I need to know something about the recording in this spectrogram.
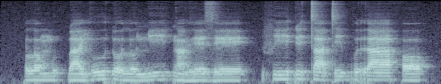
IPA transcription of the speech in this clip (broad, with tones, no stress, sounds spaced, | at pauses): l ɔ˨ m u˨ ɡ͡b a˨ j uː˦ ɗ o˨ l o˨ ɲ iː˦ ɡ ã˨ ɣ e˦˨ z eː˦ | f iː˦ ɗ i˦ t a˦˨ t i˦ b u˦ r aː˦ h ɔ˦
